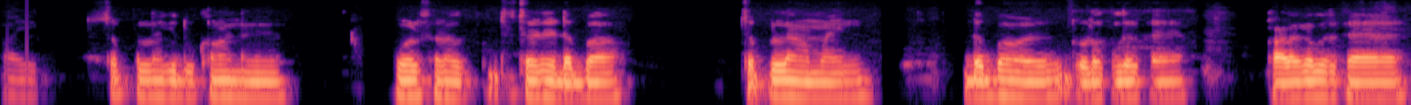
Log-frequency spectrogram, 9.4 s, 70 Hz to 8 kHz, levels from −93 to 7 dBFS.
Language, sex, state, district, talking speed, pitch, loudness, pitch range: Rajasthani, male, Rajasthan, Nagaur, 135 wpm, 105 Hz, -18 LUFS, 100-115 Hz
